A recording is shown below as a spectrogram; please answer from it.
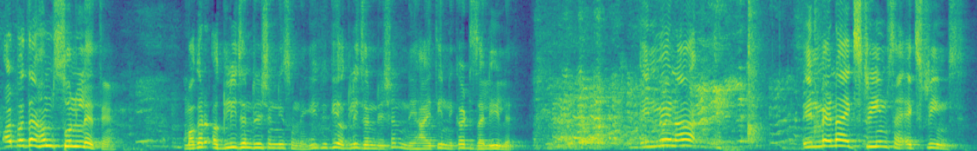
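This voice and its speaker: A man's voice: high voice, moderate pace, long pauses, background noise. A man from northern India doing a stand-up comedy set, telling stories and talking to the audience. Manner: animated storytelling, talks to the audience. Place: comedy stage with a live audience.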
